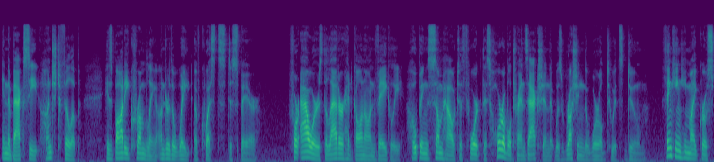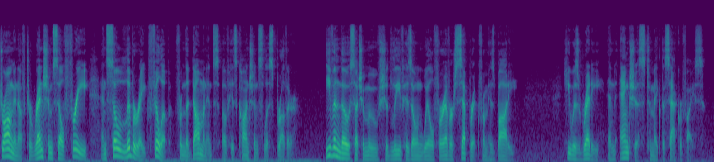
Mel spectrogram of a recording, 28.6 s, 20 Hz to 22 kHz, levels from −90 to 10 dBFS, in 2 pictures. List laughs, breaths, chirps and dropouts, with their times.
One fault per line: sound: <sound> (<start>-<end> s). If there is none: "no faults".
no faults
